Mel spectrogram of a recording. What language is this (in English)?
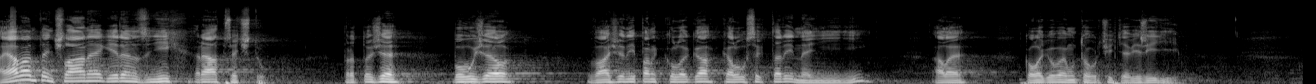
Czech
